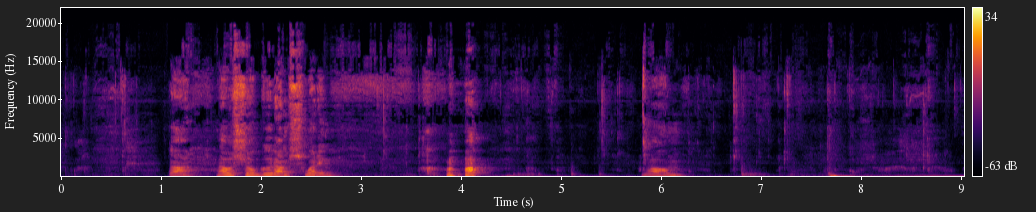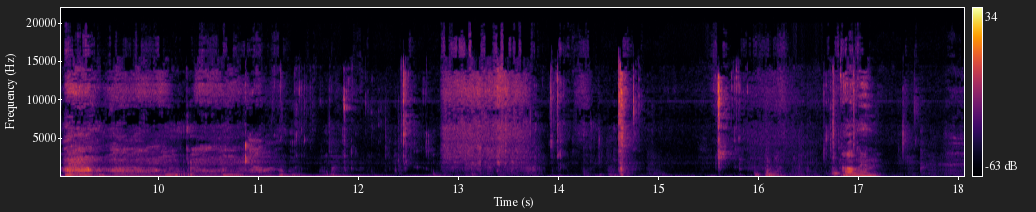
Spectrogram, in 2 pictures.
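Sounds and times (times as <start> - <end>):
man chewing food: 0.0 - 1.1, 2.8 - 18.0
low steady hum: 0.0 - 18.0
wet mouth noises: 10.2 - 16.8.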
